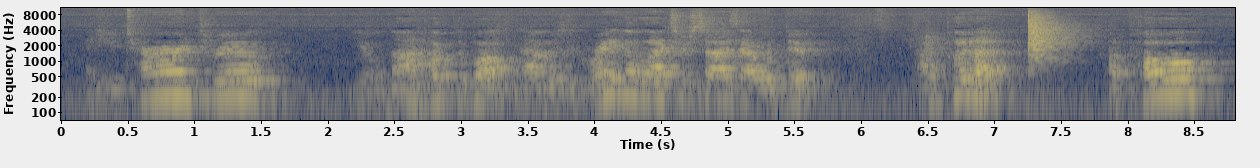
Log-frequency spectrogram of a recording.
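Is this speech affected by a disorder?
No.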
